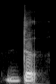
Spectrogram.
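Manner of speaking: short "the" said as "thuh"; weak form of the. Shown as a demonstration. Teacher models the before a consonant, short "thuh". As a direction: say "the" with a brief schwa vowel. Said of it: "it is pronounced as".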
